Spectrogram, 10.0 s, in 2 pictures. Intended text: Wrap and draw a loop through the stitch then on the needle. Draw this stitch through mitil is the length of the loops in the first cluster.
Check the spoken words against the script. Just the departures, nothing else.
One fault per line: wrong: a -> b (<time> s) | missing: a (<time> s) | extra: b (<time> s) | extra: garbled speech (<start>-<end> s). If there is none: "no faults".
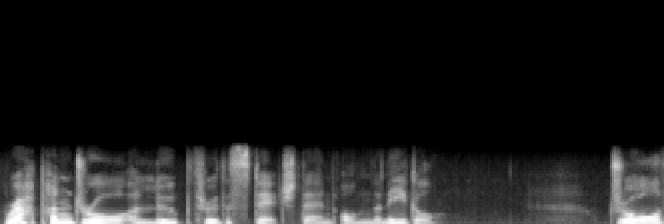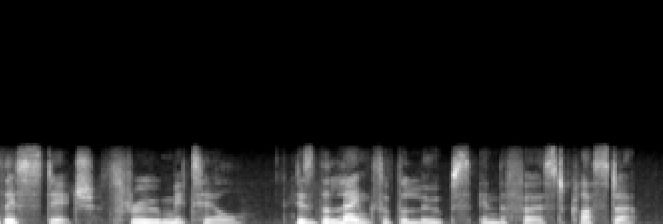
no faults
